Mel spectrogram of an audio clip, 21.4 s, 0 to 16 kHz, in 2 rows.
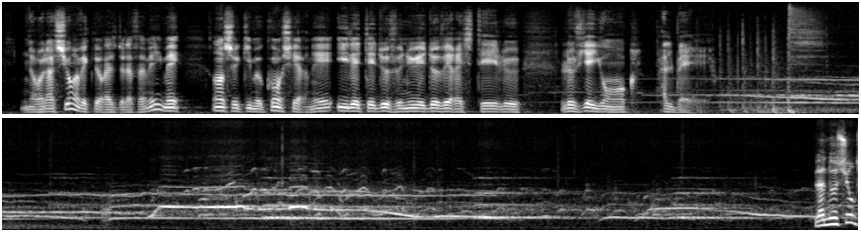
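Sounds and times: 
speech: 0:00.2 - 0:09.1, 0:20.9 - 0:21.4
several wolves howling in chorus: 0:07.0 - 0:21.4.

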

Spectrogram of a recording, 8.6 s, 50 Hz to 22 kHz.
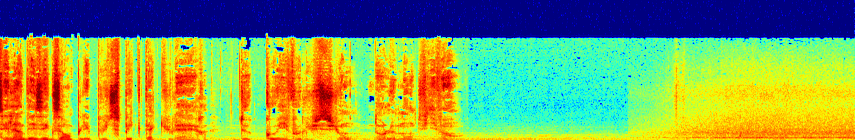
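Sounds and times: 
speech: 0:00.0 - 0:04.7
bees buzzing: 0:06.3 - 0:08.5.

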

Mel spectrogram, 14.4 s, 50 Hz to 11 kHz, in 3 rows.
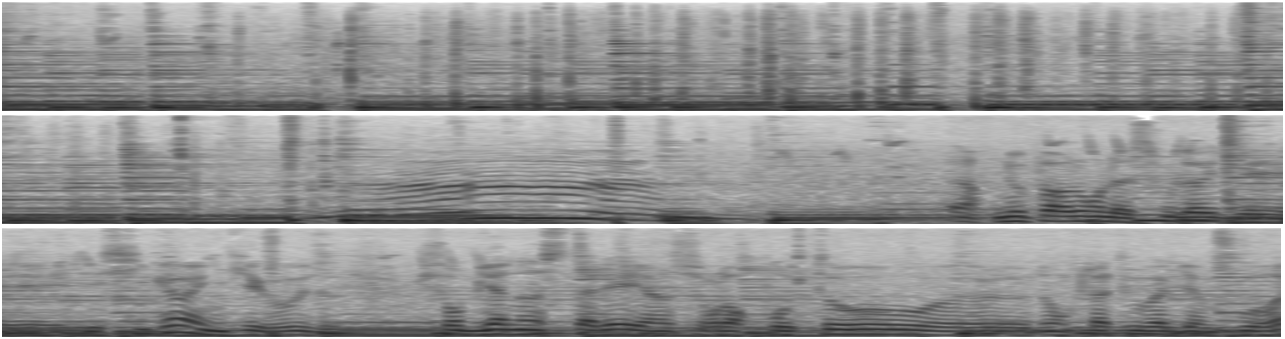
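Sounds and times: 
bulls lowing and bellowing on open grazing range in the Camargue, France: 0:00.0 - 0:08.2
hooves of bulls and horses clip-clopping on open grazing range in the Camargue, France: 0:00.0 - 0:14.4
speech: 0:08.6 - 0:14.4.

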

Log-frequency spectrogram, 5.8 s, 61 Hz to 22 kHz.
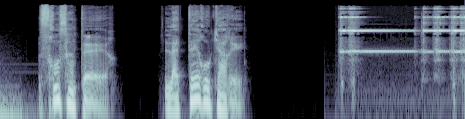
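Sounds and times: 
speech: 0:00.6 - 0:01.5, 0:02.0 - 0:03.1
small bicycle bell ringing: 0:04.2 - 0:05.8.

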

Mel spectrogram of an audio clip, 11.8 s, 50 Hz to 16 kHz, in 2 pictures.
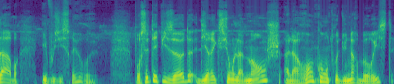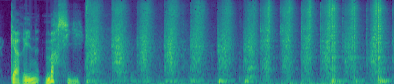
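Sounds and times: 
speech: 0:00.0 - 0:07.5
brush scraping debris from saw teeth: 0:07.2 - 0:11.8.

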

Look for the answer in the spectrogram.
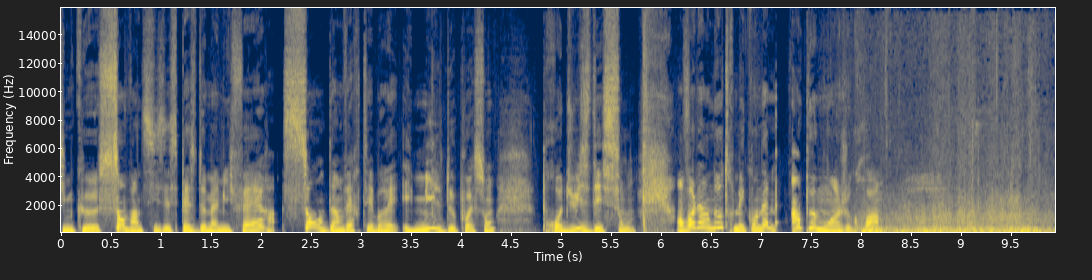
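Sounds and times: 
speech: 0:00.0 - 0:08.6
honeybees humming at a hive: 0:07.7 - 0:09.9
invasive Asian hornet Vespa velutina buzzing at a hive: 0:07.7 - 0:09.9.

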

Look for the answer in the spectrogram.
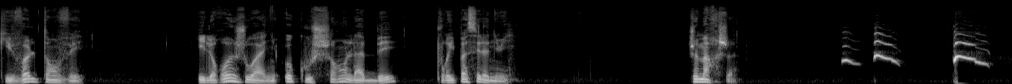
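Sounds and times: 
speech: 0:00.0 - 0:01.0, 0:02.0 - 0:05.2, 0:06.9 - 0:07.5
small flock of birds crying as they fly overhead: 0:08.4 - 0:10.1.

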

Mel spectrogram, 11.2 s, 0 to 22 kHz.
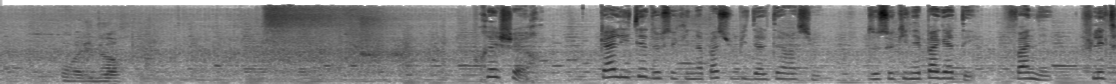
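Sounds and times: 
fish delivery truck engine rumbling: 0:00.0 - 0:11.1
speech: 0:00.6 - 0:01.4, 0:04.8 - 0:11.1
fish delivery truck air brakes hissing: 0:02.5 - 0:04.4.

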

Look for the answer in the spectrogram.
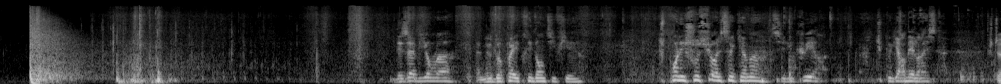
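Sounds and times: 
gunshot in a wood during hunting season: 0:00.3 - 0:01.7
speech: 0:04.0 - 0:06.0, 0:06.6 - 0:10.0.

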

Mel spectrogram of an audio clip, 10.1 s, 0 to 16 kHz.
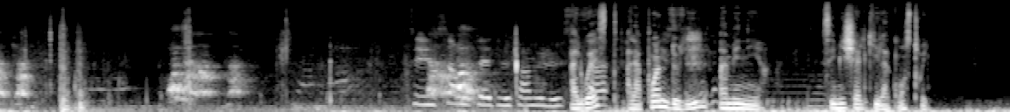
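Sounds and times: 
several dogs barking in short sharp bursts: 0:00.0 - 0:00.5, 0:01.6 - 0:02.7, 0:04.2 - 0:05.2
faint outdoor noise: 0:00.0 - 0:10.1
speech: 0:04.2 - 0:09.4.

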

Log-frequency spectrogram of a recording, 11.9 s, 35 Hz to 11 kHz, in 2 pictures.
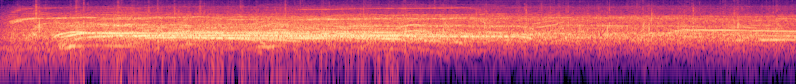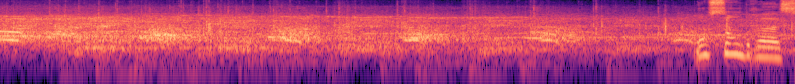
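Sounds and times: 
scattered whoops and calls from crowd: 0:00.0 - 0:06.4
huge crowd roaring and cheering outdoors in a square: 0:00.0 - 0:11.9
speech: 0:11.3 - 0:11.9.

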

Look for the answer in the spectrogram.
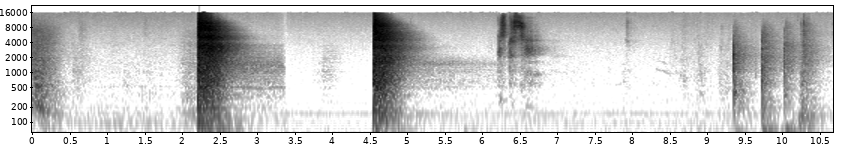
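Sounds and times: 
loud sharp gunshots: 0:02.2 - 0:03.3, 0:04.6 - 0:05.3
booming echo of gunshots: 0:02.2 - 0:03.4, 0:04.6 - 0:05.5.

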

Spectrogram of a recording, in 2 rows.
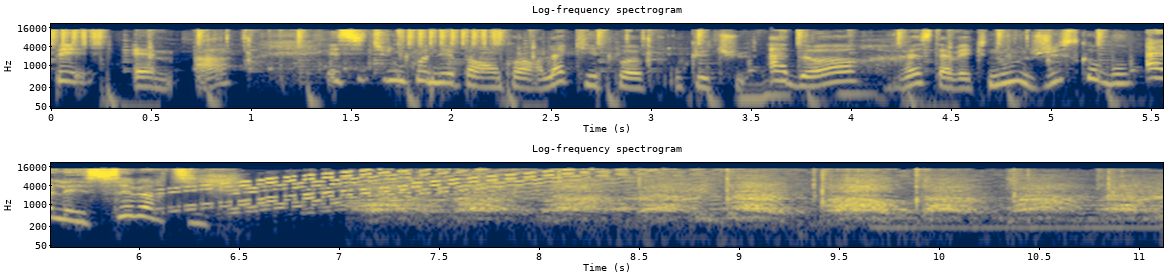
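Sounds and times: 
speech: 0:00.0 - 0:08.2
protesters shouting rhythmic chants in a crowd in Rouen: 0:07.6 - 0:11.1.

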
